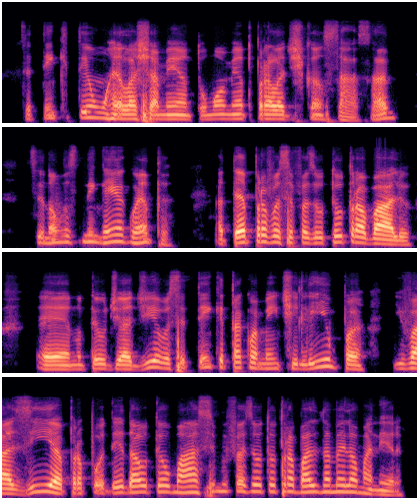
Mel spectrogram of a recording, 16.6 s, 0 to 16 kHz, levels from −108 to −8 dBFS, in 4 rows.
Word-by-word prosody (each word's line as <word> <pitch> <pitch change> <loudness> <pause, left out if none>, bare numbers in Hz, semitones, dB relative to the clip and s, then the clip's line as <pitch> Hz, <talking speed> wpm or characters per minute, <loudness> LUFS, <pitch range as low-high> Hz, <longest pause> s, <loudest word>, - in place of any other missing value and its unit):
Você - - -14
tem 80 +1 -11
que 175 - -22
ter 170 - -3
um 165 -2 -4
relaxamento, 130 -3 0
um - - -8
momento 135 +1 -4
pra 135 - 0
ela 130 -1 +4
descansar, 65 - -8
sabe, 155 - -4 0.5
senão - - -5
você 185 -1 -9
ninguém 190 -1 -2
aguenta. 170 -5 -3 0.4
Até - - +6
para 200 - +1
você 180 -2 -2
fazer 160 -1 -3
o 160 - -2
teu 180 +4 -1
trabalho, 140 - +6 0.4
eh, 125 0 +4
no 125 +1 -8
teu 140 +4 -2
dia 130 +1 +2
a - - +4
dia, 150 - -1
você 150 -3 -4
tem 90 +2 -7
que - - -7
estar 170 -1 -2
com 165 - -3
a 160 - +1
mente 145 0 -7
limpa 145 - -1 0.3
e 145 - -10
vazia 150 - +4
pra 150 +1 -4
poder 165 +2 -4
dar 180 +1 +3
o 190 - -2
teu 190 +1 -3
máximo 180 +4 -1
e - - -15
fazer 205 -1 -3
o 200 - 0
teu 200 0 -5
trabalho 195 -2 +1
da 190 0 -1
melhor 195 -1 0
maneira. 120 -9 -5
155 Hz, 190 wpm, -24 LUFS, 130-185 Hz, 0.5 s, Até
